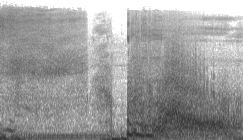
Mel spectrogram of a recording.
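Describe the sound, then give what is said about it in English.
A voice imitates an explosion: a breathy hiss, a brief pause, then a loud rushing burst with a low grunting tone that trails off into a long noisy rumble. “You make good explosions.”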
